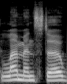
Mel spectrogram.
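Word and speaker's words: Leominster: Can't go past Worcester without saying Worcester, and don't forget Lemonster, which is spelled nothing like how you'd pronounce it.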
